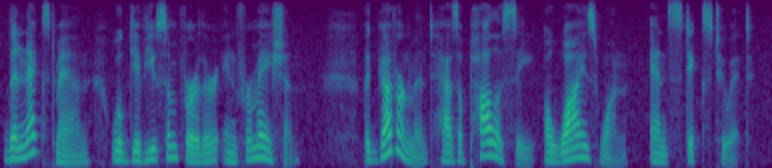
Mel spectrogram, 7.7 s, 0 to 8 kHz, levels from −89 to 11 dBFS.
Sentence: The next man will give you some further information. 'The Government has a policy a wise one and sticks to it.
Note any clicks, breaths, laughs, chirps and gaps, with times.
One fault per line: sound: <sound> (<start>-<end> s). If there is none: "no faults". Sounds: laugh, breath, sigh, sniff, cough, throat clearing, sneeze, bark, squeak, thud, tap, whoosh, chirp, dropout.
no faults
